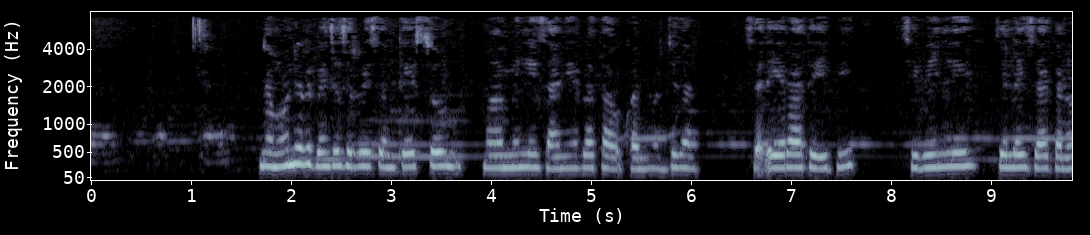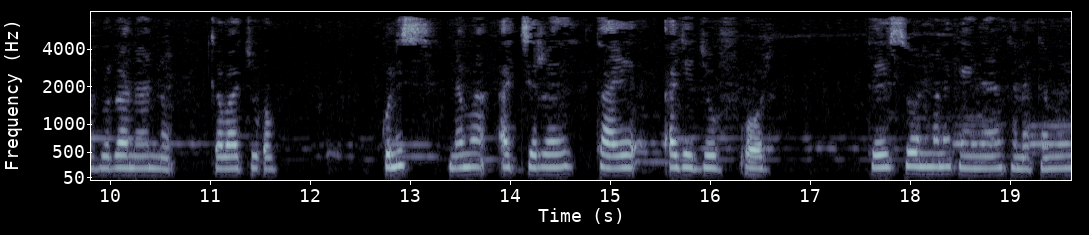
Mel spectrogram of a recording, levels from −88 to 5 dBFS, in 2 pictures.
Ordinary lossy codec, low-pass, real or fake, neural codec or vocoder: MP3, 32 kbps; 7.2 kHz; real; none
